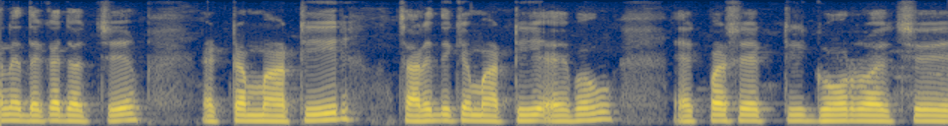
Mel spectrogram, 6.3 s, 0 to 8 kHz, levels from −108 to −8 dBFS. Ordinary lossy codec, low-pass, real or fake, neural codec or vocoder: none; none; real; none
